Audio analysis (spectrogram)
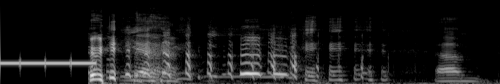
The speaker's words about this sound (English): I'll just beep whatever names, bro. Yeah, cool. Beep it out.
